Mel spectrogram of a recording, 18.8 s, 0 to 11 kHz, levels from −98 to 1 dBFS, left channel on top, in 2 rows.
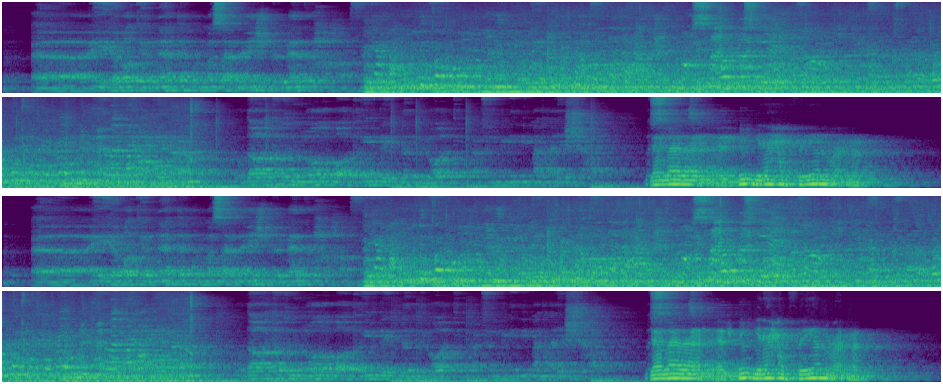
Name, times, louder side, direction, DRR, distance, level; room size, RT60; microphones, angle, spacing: voice 1, 0.3-4.7 5.1-8.1 8.5-10.0 10.3-11.3 11.7-15.4 15.8-16.6, left 1 dB, 5° left, -7 dB, 3.6 m, -40 dB
sound 1, 3.6-11.3, equal, 15° right, 1.0 m, -29 dB
sound 2, 7.5-8.8 9.3-10.8 11.3-12.8 13.3-14.8 15.3-15.5, left 1 dB, 65° left, 1.5 m, -44 dB
voice 2, 15.9-18.0, right 1 dB, 55° right, 5 dB, 0.8 m, -24 dB
14.0 x 10.5 x 4.2 m, 1.5 s
head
